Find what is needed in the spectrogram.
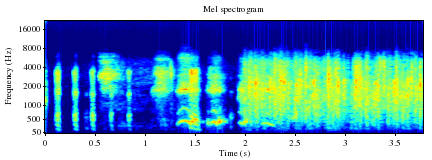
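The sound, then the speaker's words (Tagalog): A quick run of five or six sharp hand claps opens, followed by laughing voices and then a dense, sustained wash of noisy clapping and chatter. “O yan, pumalakpak na naman ako, ano ba?”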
